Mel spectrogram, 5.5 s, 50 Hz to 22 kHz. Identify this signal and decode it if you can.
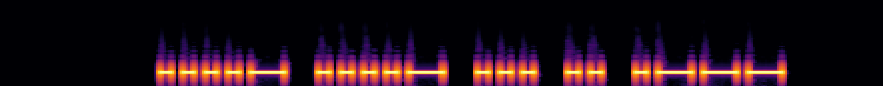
Morse code, heard as a keyed tone, about 17 wpm, 700 Hz. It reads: 44SIJ
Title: Five Challenging Letter-Number Combinations 17wpm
